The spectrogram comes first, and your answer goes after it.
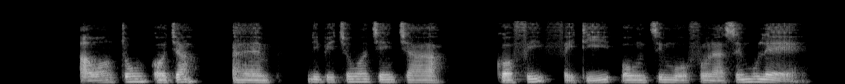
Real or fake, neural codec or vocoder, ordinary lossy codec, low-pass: fake; codec, 16 kHz, 0.4 kbps, LongCat-Audio-Codec; none; none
